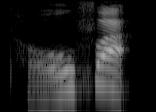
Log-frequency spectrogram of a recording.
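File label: "tou2fa5", Mandarin Chinese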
